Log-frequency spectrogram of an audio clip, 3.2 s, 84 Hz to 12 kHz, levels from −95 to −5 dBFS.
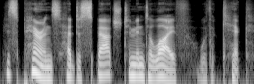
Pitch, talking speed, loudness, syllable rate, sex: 120 Hz, 190 wpm, -20 LUFS, 4.8 syllables/s, male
